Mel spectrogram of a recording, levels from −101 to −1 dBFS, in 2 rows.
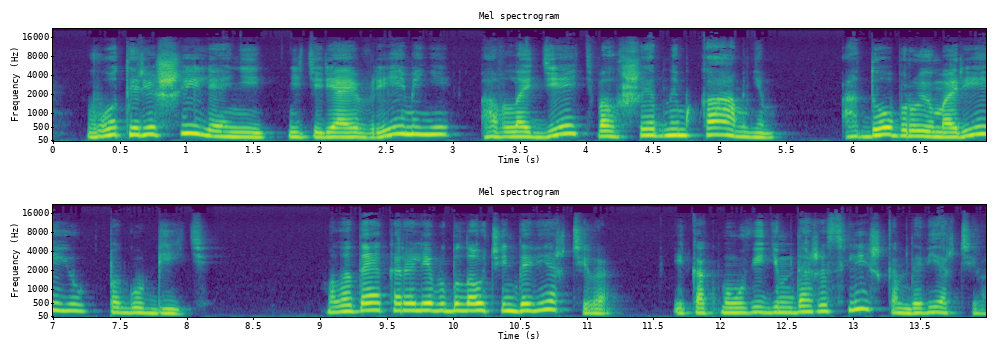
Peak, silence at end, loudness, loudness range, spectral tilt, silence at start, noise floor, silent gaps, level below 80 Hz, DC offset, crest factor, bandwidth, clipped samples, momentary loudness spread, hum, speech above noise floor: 0 dBFS; 0 s; -15 LUFS; 3 LU; -6.5 dB/octave; 0.25 s; -63 dBFS; none; -62 dBFS; 0.1%; 14 dB; 13.5 kHz; under 0.1%; 9 LU; none; 50 dB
